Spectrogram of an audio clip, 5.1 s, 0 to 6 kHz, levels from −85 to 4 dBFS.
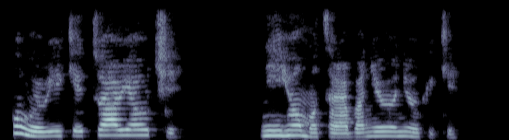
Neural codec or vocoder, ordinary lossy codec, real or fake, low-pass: none; none; real; 5.4 kHz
